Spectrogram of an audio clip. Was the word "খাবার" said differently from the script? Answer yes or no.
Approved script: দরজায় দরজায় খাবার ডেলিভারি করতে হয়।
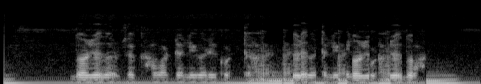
no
